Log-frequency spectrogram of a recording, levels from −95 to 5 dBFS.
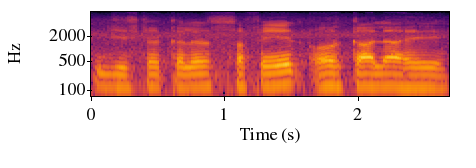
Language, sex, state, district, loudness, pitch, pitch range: Hindi, male, Uttar Pradesh, Lucknow, -17 LUFS, 125 Hz, 120-125 Hz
